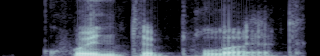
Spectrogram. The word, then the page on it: quintuplet: American English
